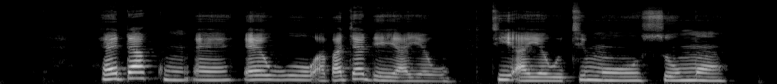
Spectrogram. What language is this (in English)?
Yoruba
